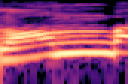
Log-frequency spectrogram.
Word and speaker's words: লম্বা: তাহলে লম্বা যেটা ছিল কি হয়ে যাবে বলো তো? লম বা।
